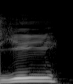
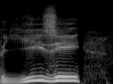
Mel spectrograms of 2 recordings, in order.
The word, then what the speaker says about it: Ye: Uh, we all know the challenges that Kanye West, now known as Yee, right? Yee, not Ye, Yee.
